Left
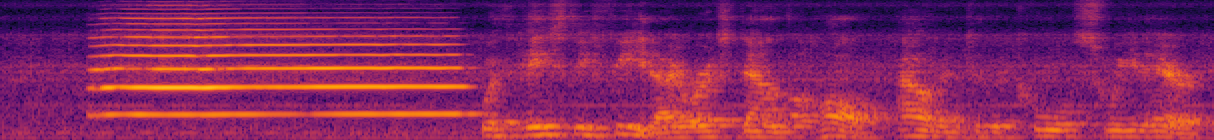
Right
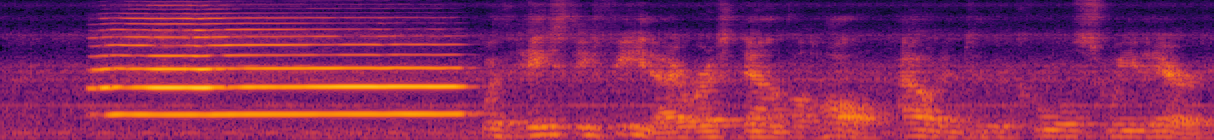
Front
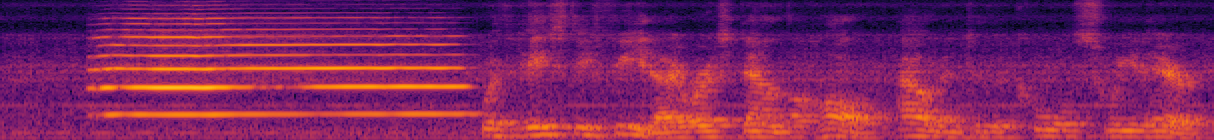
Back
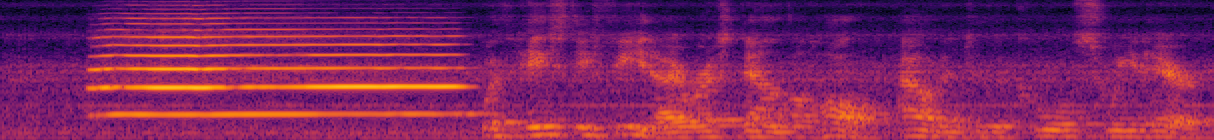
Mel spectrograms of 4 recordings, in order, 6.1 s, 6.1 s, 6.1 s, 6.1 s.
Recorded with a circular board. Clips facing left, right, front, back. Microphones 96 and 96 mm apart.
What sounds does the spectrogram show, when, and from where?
0.4 s a trumpet: 125° right, 1.8 m
2.4 s a man speaking: 50° left, 1.0 m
